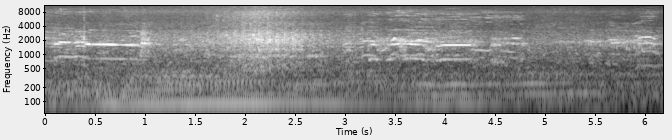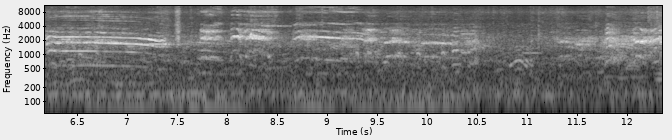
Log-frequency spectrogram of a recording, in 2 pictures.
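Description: Roosters crowing and chickens clucking, several calls overlapping, over a low steady hum.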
